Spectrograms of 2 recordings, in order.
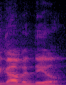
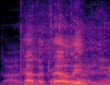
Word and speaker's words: cavatelli: Wait, I like the gavadil. Gavadil. Cavatelli?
